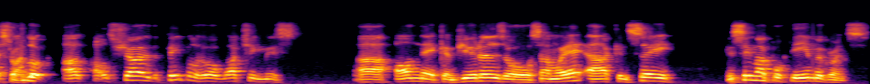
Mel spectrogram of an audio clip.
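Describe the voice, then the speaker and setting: Lively intonation marks this man's speech. He talks with an Australian accent. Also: fairly high pitch for a man, moderate pace. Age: 70s. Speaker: author. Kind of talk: interview.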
